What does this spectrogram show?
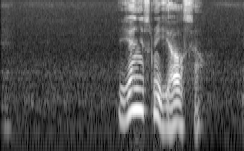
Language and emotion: Russian, neutral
